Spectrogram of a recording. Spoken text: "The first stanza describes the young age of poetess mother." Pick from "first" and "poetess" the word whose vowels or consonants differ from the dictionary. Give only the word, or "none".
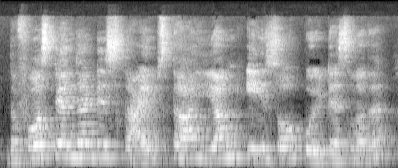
first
